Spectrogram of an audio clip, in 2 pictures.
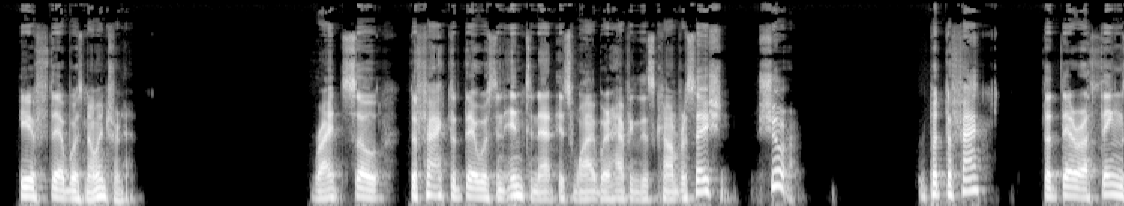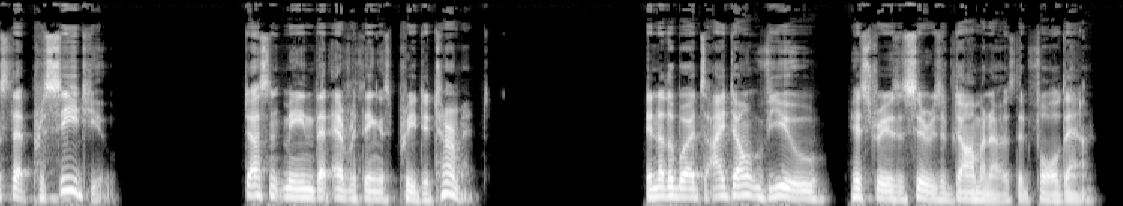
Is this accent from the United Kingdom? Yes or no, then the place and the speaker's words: yes; England, United Kingdom; moved away; I grew up in England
